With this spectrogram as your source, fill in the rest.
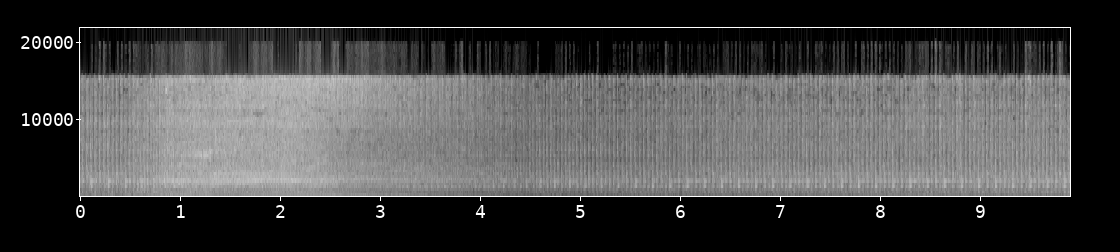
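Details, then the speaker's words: Isuzu D-Max 2.5 TD diesel, 2021 model, 48,000 km: rises smoothly in one clean rev, falls back to steady even idle clatter; no knocks, sounds healthy. "Engine side కూడా చాలా బాగుందండి మీకు ఏమైనా interest ఉంటే ఒకసారి చూసుకోవచ్చు"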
